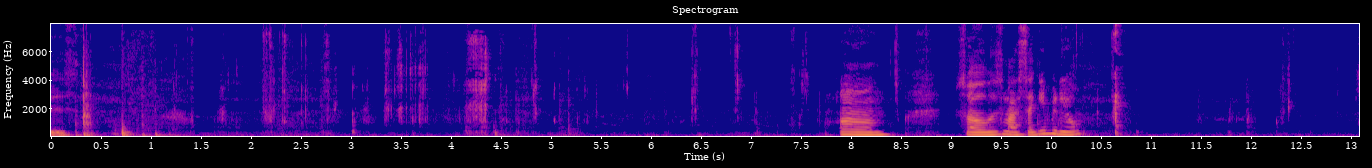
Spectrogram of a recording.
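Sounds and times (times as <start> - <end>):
chewing crab legs with crunches: 1.4 - 7.8.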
